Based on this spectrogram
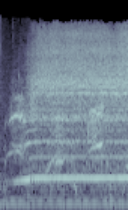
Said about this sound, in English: And do it with a spring in your step. Can't you whistle or something?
